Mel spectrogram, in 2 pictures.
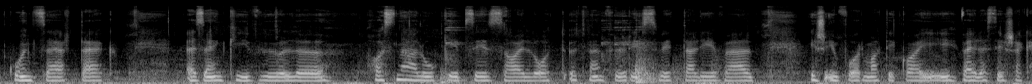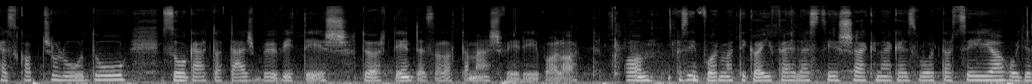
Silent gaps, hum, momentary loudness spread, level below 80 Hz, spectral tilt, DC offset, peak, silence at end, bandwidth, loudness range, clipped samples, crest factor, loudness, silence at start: none; none; 8 LU; -34 dBFS; -5.5 dB/octave; under 0.1%; -4 dBFS; 0 s; 16.5 kHz; 3 LU; under 0.1%; 18 dB; -22 LUFS; 0 s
